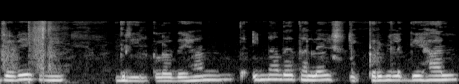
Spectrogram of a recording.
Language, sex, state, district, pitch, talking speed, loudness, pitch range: Punjabi, male, Punjab, Kapurthala, 200 Hz, 180 wpm, -14 LUFS, 185-210 Hz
